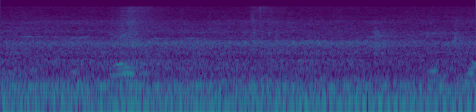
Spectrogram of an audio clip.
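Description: Steady low outdoor background rumble, with faint distant voices.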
